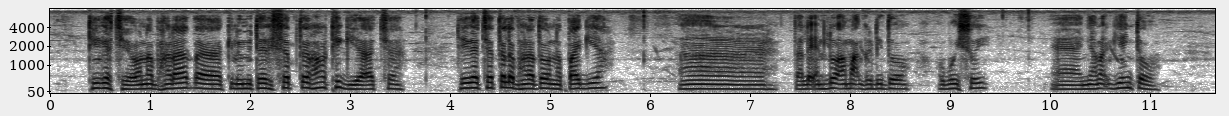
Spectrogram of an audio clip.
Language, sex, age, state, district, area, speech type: Santali, male, 45-60, West Bengal, Bankura, rural, spontaneous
